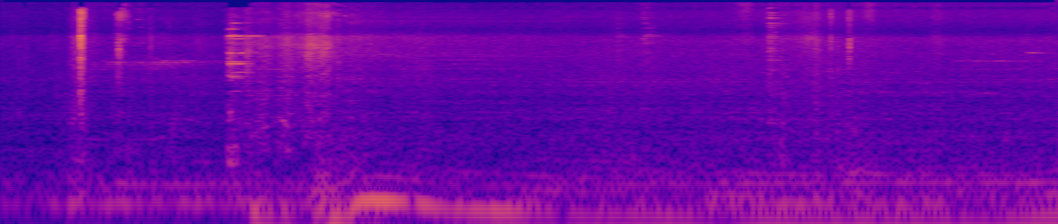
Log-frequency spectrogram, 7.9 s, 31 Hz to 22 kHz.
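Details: Suzuki SX4 petrol engine, sat 3-4 months, had long cranking, misfire and wouldn't rev on petrol; after fuel pump fix starts and settles into steady even low rumble, no stumbles or misses, check engine light gone.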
